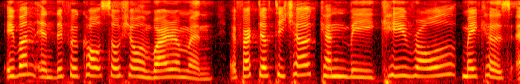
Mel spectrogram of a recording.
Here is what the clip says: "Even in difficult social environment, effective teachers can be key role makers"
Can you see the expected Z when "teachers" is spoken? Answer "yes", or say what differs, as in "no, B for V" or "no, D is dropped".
no, Z is dropped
